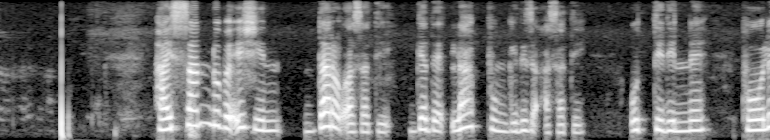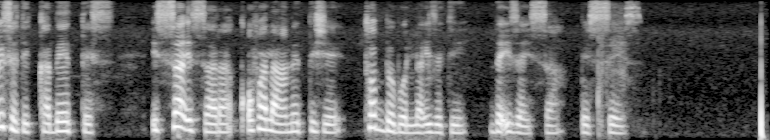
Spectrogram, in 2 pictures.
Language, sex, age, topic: Gamo, female, 25-35, government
